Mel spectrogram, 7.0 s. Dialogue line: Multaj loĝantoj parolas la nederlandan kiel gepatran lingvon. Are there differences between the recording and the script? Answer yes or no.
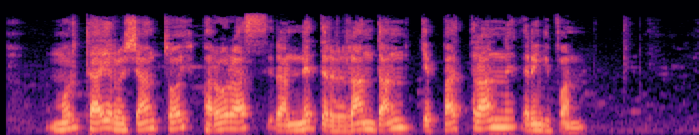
yes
